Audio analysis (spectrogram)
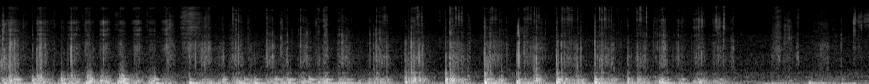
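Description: Long blue acrylic nails tap and scratch fast across the top of a white solid bar of soap lying flat on a dark surface. The result is a dense, uneven run of quick, dull taps and short scrapes, mostly low and muffled with brief bright clicks, that keeps going for the whole clip.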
